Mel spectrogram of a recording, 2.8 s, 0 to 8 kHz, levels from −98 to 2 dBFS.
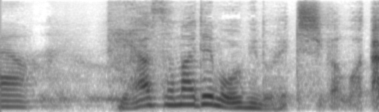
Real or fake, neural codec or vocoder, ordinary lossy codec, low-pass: fake; codec, 16 kHz, 0.5 kbps, FunCodec, trained on LibriTTS, 25 frames a second; none; none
